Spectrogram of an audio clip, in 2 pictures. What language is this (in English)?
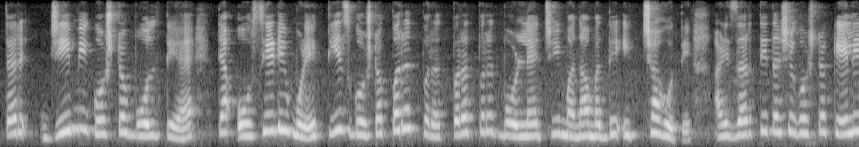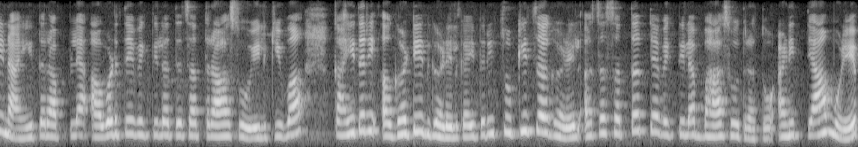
Marathi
